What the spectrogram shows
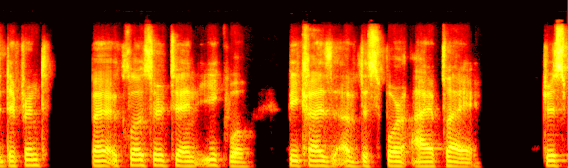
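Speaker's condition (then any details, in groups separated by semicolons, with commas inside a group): Cerebral palsy; present from birth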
